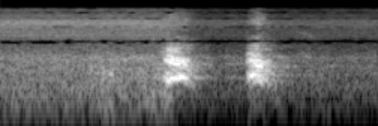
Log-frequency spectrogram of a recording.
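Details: Walking dog in a cemetery on a hot August day barks at passing vehicles, giving two sharp barks close together, with a high insect whine in the background.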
